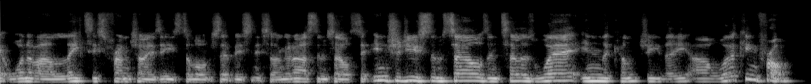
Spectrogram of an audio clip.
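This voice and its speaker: A man speaks at a fairly quick pace with hardly any pauses, noticeable background noise running underneath. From Kent, England (Chatham). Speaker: franchise recruitment host. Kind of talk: interview.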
